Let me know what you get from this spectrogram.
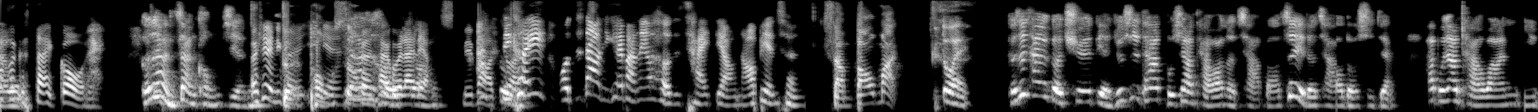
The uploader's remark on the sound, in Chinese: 錄製適逢颱風天，網路不佳影響音訊品質，請見諒！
